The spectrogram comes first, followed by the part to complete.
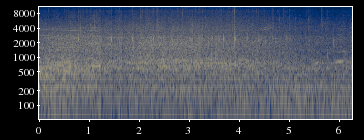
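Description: Football supporters in a stadium stand clapping and chanting, a mass of hand claps over a wash of voices. It is loudest in the first couple of seconds and eases off toward the end.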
